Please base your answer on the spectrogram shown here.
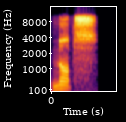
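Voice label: "knot", English; Taranis-Voicebot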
